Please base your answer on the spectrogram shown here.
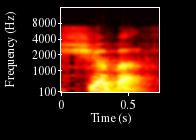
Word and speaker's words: Shabbat: to begin with Sabbath the Hebrew word is pronounced Shabbat that's way my Bible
